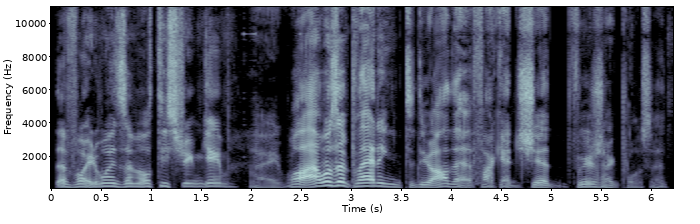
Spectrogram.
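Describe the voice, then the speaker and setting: Slow-talking and lively in pitch, a man in his thirties reads story text aloud while streaming a game, shifting into a deep storyteller voice for the narration. A sore throat makes him hoarse and gravelly. The sound is close and dry, without echo.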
